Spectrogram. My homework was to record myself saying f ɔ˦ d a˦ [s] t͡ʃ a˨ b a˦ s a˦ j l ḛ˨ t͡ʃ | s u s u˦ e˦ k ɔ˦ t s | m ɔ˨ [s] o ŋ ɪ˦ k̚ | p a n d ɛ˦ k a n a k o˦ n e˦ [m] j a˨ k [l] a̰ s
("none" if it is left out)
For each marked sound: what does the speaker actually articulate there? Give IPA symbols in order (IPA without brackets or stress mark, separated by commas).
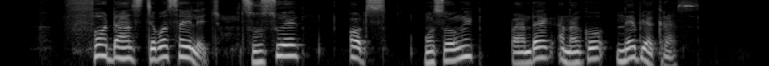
s, s, b, ɾ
